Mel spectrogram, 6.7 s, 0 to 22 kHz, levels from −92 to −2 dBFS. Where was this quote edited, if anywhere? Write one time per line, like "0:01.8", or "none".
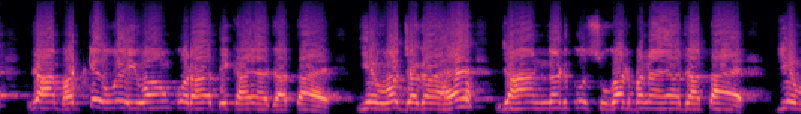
none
